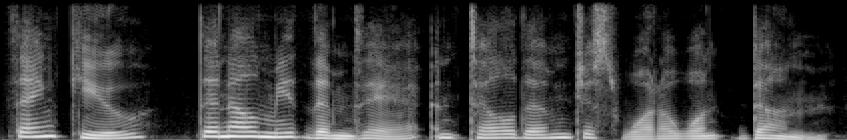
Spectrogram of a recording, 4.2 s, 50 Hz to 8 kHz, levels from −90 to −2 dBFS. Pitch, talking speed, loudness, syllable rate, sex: 185 Hz, 210 wpm, -17 LUFS, 4.2 syllables/s, female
